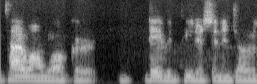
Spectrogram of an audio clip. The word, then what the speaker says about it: Taijuan: I think having Carrasco on his team, you're able to bump a guy like Taijuan Walker because you guys are butchering his name. So it's Taijuan Walker.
